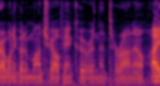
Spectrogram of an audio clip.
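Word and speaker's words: Montréal: I go to Montreal. That's how it's pronounced in the French. Montreal.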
